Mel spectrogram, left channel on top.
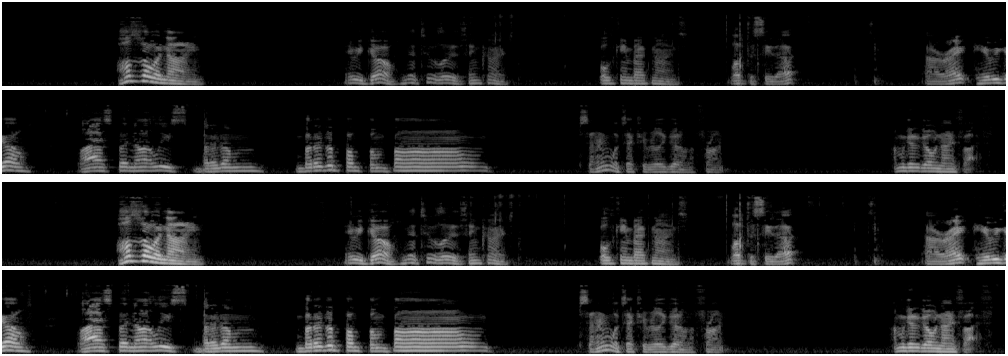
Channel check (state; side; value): quieter; left; 7.1 dB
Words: Also a 9. Here we go. We got 2 literally the same card. Both came back 9s. Love to see that. All right, here we go. Last but not least. Ba-da-dum, ba-da-da-bum-bum-bum. Centering looks actually really good on the front. I'm going to go 9.5.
